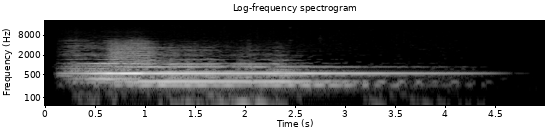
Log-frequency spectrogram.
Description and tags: cymbal resonance
cymbal processed sound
